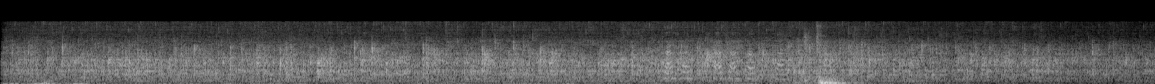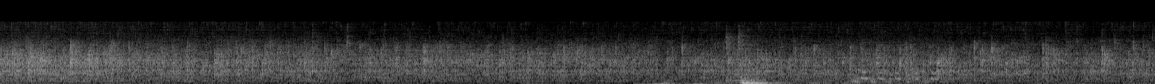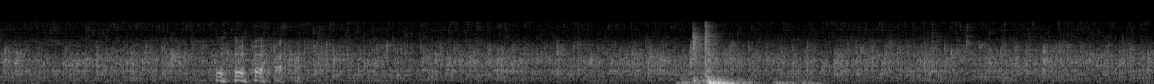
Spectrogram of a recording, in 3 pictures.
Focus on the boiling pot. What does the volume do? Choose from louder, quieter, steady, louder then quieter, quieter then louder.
quieter.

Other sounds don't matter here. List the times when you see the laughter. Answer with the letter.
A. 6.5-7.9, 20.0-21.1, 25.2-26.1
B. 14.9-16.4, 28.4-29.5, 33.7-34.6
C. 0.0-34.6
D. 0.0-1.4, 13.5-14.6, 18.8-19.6
A.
